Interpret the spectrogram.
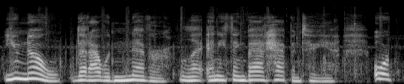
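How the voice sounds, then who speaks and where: A woman's voice: medium pitch, animated, normal speed, a little mellow, slight background noise, natural voice. A woman playing a sweetly manipulative, maternal schemer in an audio drama, coaxing and controlling. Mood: soothing, reassuring.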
